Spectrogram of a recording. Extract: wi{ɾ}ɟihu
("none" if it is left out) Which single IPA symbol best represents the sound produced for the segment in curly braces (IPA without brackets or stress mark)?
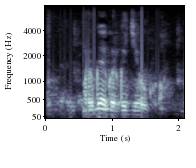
none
